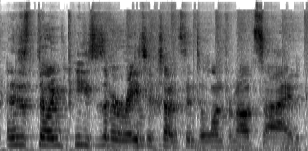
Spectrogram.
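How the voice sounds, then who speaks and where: A man's voice: on the high side, brisk, a bit bright, roomy sound. A man co-hosting a gaming show, reading aloud and bantering casually in a crude, jokey manner.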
